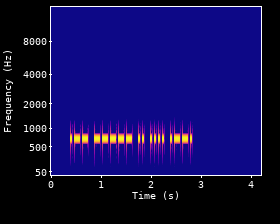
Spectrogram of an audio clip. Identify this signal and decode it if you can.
Morse code, heard as a keyed tone, about 35 wpm, 700 Hz. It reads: W0IHP
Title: Speed Racing - USA 1x3 Call Signs 30wpm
